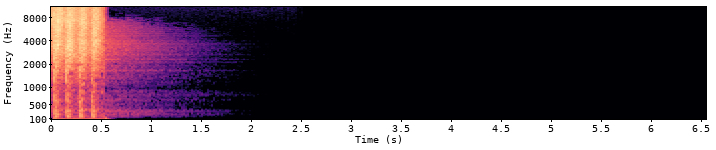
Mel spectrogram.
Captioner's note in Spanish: silencio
